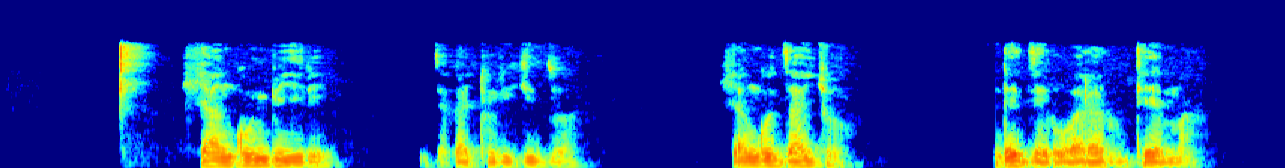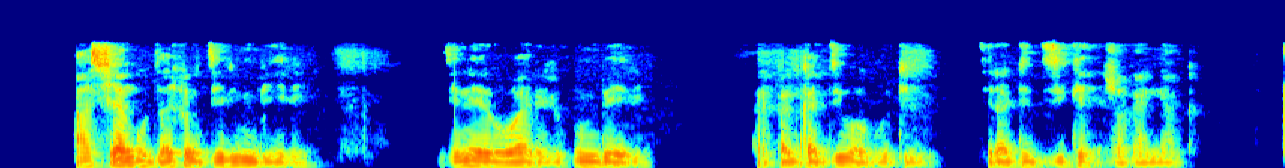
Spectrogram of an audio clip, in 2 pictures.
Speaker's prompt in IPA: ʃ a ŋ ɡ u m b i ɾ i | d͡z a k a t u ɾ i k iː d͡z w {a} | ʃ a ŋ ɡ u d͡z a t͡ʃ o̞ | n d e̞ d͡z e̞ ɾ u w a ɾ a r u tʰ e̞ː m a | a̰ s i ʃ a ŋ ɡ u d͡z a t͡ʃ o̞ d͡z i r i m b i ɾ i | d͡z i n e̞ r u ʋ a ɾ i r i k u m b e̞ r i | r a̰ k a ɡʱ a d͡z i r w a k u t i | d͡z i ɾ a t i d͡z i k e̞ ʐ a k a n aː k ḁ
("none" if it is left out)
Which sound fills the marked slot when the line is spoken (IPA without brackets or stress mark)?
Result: a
